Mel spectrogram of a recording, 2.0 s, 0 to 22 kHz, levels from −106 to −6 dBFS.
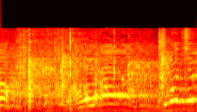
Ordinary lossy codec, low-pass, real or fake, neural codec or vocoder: none; none; fake; codec, 16 kHz, 8 kbps, FunCodec, trained on LibriTTS, 25 frames a second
